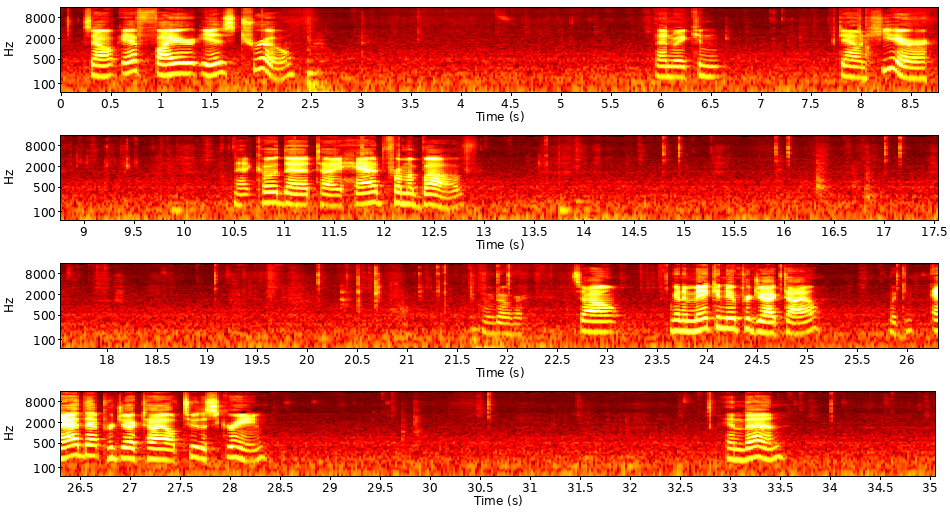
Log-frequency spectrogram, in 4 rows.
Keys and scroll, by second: 0.2 typing, 7.2 typing, 9.1 super+v, 12.0 super+v, 20.5 super+], 21.0 super+].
